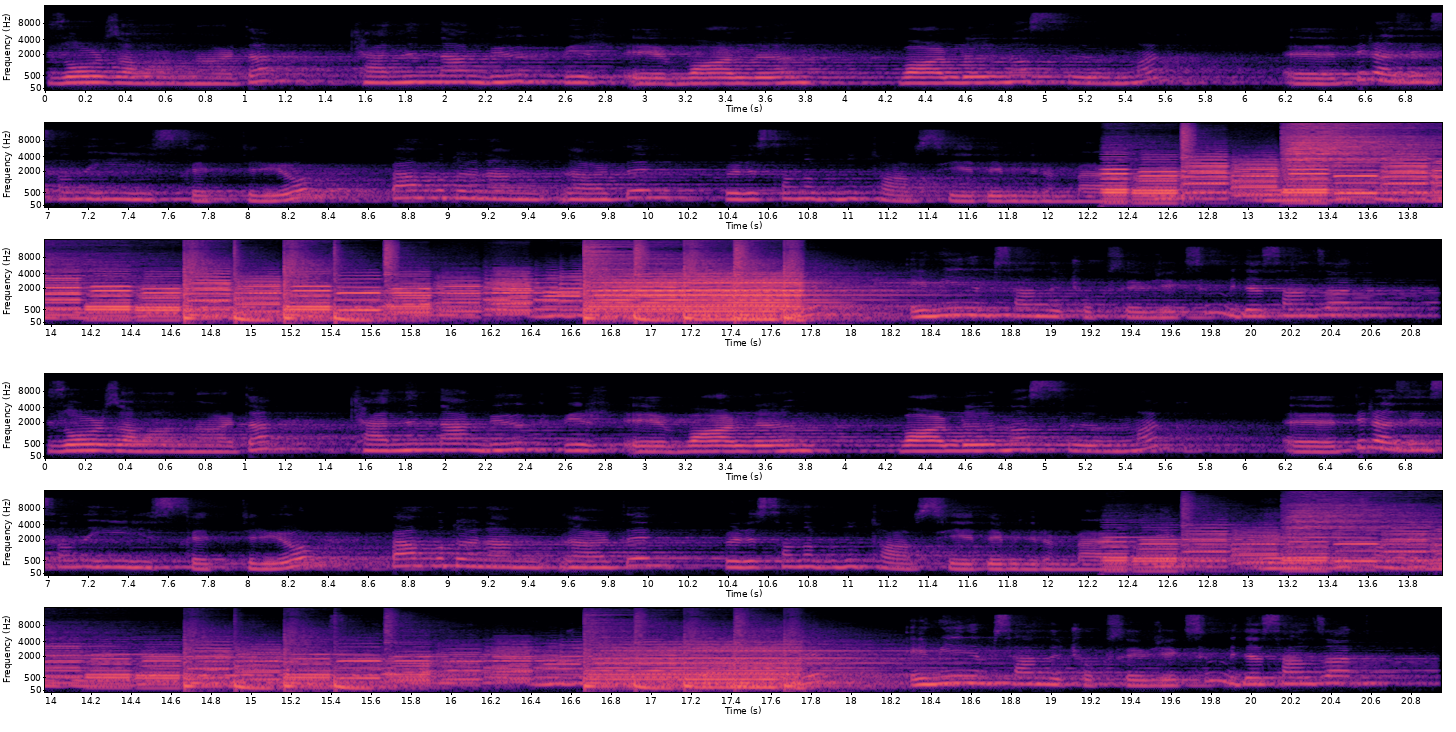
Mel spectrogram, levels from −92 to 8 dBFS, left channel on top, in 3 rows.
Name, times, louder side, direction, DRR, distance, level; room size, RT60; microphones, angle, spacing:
voice 1, 0.0-1.2 1.5-3.9 4.3-5.6 6.2-8.5 8.7-10.0 10.4-12.7 13.0-20.6, right 1 dB, 20° right, 4 dB, 1.8 m, -37 dB
sound 1, 12.3-17.8, left 6 dB, 45° left, 0.6 m, -25 dB
29.0 x 28.5 x 5.8 m, 2.7 s
head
